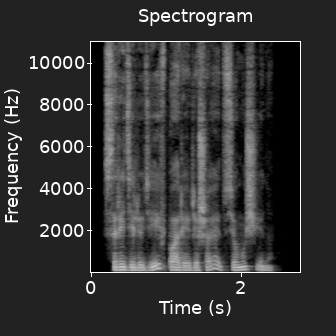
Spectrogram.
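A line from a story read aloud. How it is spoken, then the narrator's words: Calm. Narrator (Russian): спокойно сказал маг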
